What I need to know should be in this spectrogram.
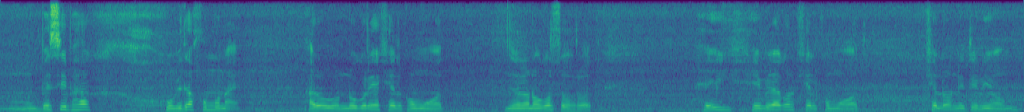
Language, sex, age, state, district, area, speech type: Assamese, male, 18-30, Assam, Sonitpur, rural, spontaneous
